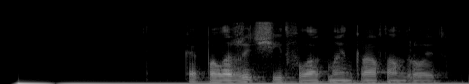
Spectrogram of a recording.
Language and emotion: Russian, neutral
